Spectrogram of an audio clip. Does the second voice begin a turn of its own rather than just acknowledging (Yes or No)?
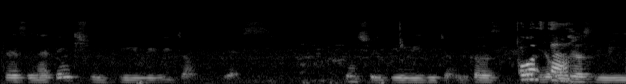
No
